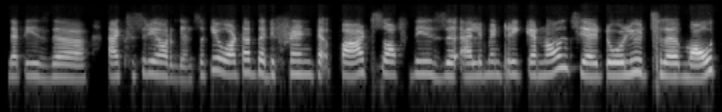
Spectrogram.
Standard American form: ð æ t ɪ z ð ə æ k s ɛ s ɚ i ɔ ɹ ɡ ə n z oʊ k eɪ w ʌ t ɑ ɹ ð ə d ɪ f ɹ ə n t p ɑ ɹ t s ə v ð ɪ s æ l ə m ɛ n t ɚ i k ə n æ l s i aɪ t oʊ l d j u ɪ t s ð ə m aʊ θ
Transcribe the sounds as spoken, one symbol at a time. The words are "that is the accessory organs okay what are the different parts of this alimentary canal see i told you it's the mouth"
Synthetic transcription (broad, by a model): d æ t ɪ z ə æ k s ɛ s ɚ i ɔ ɹ ɡ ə n s oʊ k eɪ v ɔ t ɑ ɹ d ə d ɪ f ɹ ə n t p ɑ ɹ t s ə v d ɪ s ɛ l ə m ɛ n t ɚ i k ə n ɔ l s i aɪ t oʊ l d j u ɪ t s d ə m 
